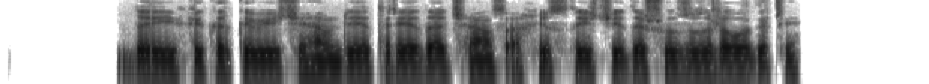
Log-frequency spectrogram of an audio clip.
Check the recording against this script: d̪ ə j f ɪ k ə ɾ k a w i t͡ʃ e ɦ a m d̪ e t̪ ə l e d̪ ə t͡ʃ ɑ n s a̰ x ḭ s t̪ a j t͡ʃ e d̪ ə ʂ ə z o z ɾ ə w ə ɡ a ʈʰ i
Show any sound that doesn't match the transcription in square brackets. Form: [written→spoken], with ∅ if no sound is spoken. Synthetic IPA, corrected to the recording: d̪ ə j f ɪ k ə ɾ k a w i t͡ʃ e ɦ a m d̪ e t̪ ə [l→ɾ] e d̪ [ə→ɑ] t͡ʃ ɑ n s a̰ x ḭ s t̪ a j t͡ʃ e d̪ ə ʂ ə z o z [ɾ→ɽ] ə w ə ɡ a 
